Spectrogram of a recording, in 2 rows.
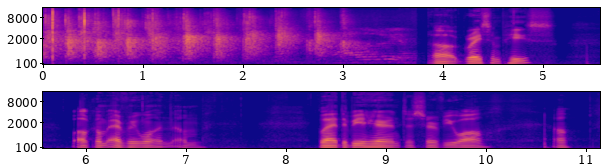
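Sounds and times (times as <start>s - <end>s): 
church congregation clapping to welcome a speaker: 0.0s - 3.7s
speech: 3.9s - 5.1s, 5.8s - 7.2s, 8.3s - 10.9s.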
